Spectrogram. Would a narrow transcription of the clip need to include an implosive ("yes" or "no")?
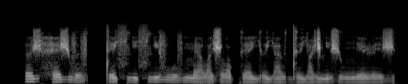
no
